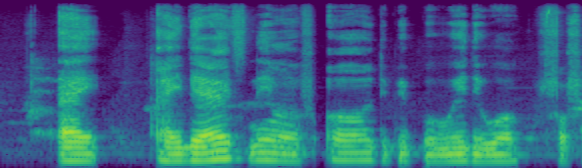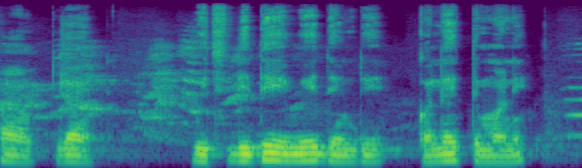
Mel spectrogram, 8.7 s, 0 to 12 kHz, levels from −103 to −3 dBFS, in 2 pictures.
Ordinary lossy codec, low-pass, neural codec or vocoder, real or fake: none; 10.8 kHz; none; real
